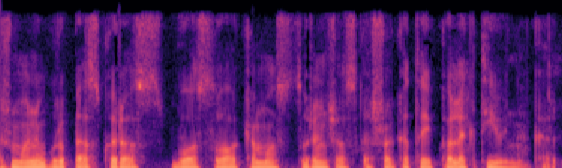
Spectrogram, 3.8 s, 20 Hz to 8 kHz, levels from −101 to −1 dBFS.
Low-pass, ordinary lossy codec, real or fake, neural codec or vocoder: 7.2 kHz; AAC, 48 kbps; fake; vocoder, 24 kHz, 100 mel bands, Vocos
